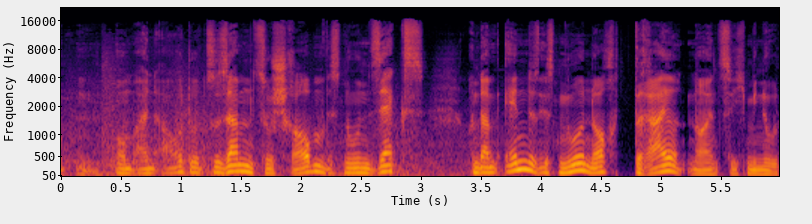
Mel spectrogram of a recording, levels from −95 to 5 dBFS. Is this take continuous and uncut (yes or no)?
no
